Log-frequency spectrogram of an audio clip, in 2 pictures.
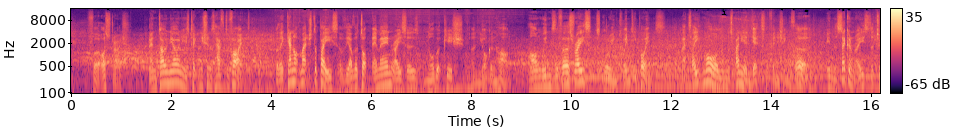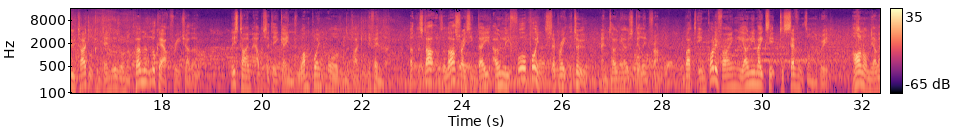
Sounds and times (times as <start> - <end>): Truck: 0.0 - 29.0
Speech: 0.0 - 32.3.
